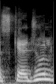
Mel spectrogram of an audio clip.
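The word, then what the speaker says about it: schedule: चलिए अब स्केड्यूल की बात करें, इसका राइट प्रोनाउंसिएशन स्केड्यूल होता है, लेकिन हम इसको शेड्यूल बोलते हैं, हम इसको टेबल बोलते हैं, टेबुलर प्रेजेंटेशन बोलते हैं, सब चलता है, राइट।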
